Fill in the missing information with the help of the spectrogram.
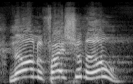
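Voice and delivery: lightly voiced God forbidding; God's voice. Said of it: "Deus não fala assim".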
